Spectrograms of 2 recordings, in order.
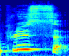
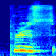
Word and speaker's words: plus: You need to know that. And if you don't know why, you have to watch my video about plus. Plus, if you don't pronounce the S, this will mean no more. Nous avions plus, no more. Nous avions plus, more. So one letter and the contrary.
